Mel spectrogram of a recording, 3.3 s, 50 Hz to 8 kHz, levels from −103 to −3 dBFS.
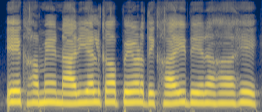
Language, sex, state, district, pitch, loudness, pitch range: Hindi, female, Madhya Pradesh, Bhopal, 230 Hz, -12 LUFS, 225-240 Hz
